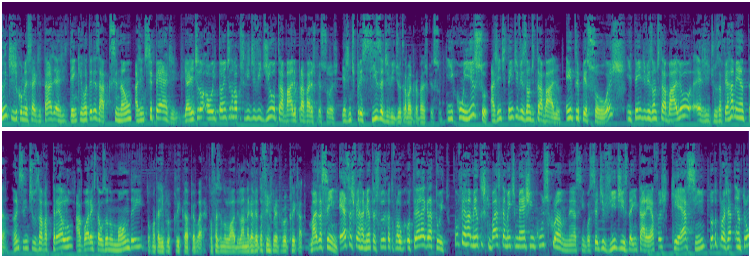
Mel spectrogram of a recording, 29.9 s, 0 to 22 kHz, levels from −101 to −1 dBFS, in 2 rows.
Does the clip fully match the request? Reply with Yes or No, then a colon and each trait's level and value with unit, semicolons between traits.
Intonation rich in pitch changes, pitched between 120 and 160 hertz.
No: wide, 7.1 semitones; high, 190 Hz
